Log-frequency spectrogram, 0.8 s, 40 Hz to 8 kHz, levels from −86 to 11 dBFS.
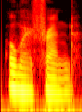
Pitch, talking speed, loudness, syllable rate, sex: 105 Hz, 220 wpm, -14 LUFS, 4.6 syllables/s, male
